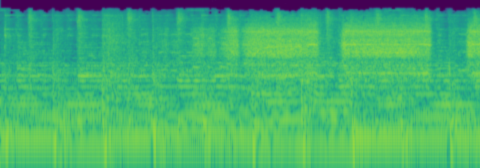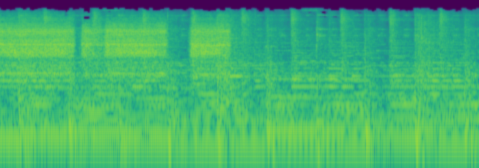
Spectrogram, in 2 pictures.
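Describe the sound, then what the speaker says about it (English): A power drill drives small wood screws into a wood block, countersinking them while fitting a soft-close stop to Freedom Clamp barn door hardware; the motor whirs steadily in repeated bursts, loud and close, with no talking. "I have some small little wood screws, and just countersink those into the wood block"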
